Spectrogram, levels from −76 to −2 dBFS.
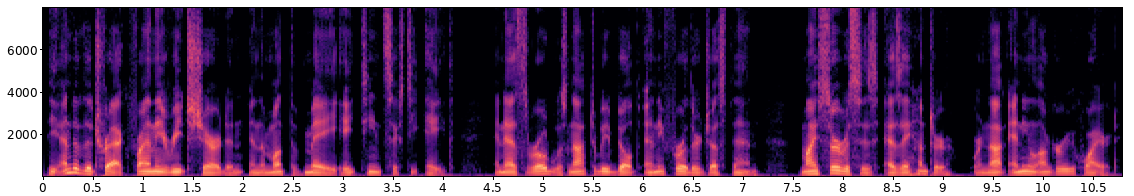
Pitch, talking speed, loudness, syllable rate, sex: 100 Hz, 215 wpm, -20 LUFS, 5.8 syllables/s, male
